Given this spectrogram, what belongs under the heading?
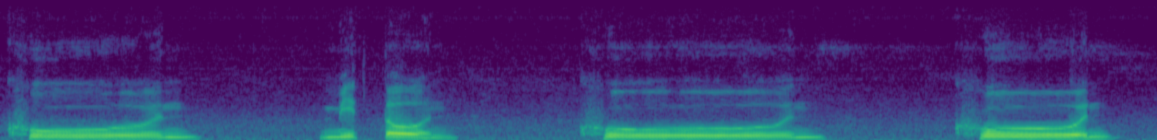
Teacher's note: kun is pronounced with a long vowel sara u. If you pronounce it with a short vowel sara u, it becomes kun, meaning you.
